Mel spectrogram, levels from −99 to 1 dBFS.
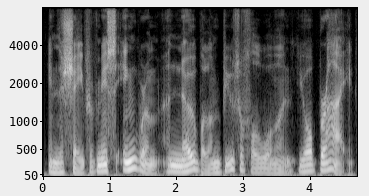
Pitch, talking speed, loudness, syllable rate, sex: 100 Hz, 155 wpm, -18 LUFS, 4.6 syllables/s, male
